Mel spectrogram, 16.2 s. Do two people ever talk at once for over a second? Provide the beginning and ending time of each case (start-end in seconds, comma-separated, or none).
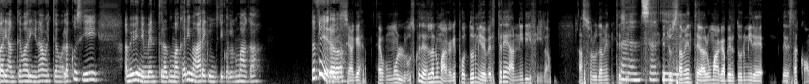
none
